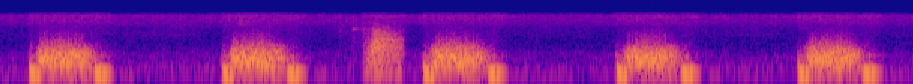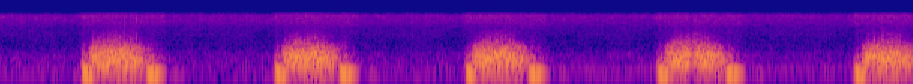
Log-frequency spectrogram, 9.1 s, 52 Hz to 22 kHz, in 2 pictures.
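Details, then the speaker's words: Regular heartbeat near 62 a minute with a harsh diamond-shaped murmur swelling and fading between the heart sounds: crescendo-decrescendo systolic ejection murmur of aortic stenosis. "este soplo de la estenosis aórtica es rombo y dando no voy a"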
